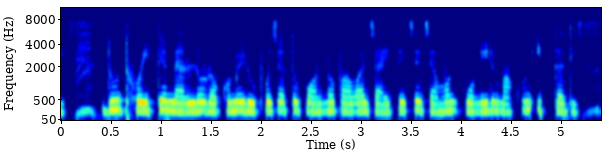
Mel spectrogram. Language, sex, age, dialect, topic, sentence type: Bengali, female, 25-30, Western, agriculture, statement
